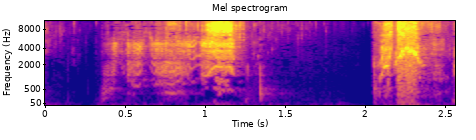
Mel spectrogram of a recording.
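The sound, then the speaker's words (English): A rubber ear syringe is squeezed hard twice, each time spitting out water in a loud, hissing, sputtering burst that ends in a shrill watery squeal, with a short silence between them. “So eventually what I did was I was recording a rubber ear syringe and found that if I squeezed the water out really fast, it gave a real sort of yell at the end of it while spitting out the water.”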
